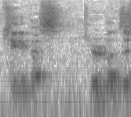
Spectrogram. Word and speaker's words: Kiribati: It's pronounced Kiribati, but the Kiribati.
